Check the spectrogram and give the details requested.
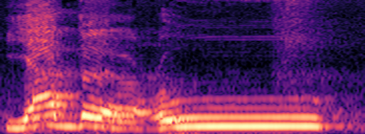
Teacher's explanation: یا زبر دال ید، عین پیش واو عو، ید عو، دال پر قلقلہ اور آگے واو کو واو مدہ ایک الف کے برابر لمبا کر کے پڑھا۔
